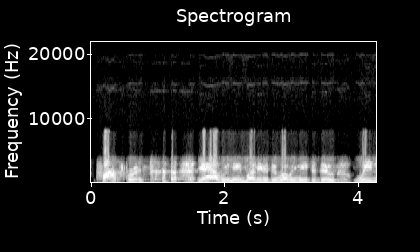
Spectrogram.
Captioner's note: laughs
